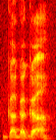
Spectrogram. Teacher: the sound is produced with the back of the tongue touching the soft palate, which is that soft part in the roof of your mouth. This G sound is followed by an E sound, the same E we see in words such as red.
